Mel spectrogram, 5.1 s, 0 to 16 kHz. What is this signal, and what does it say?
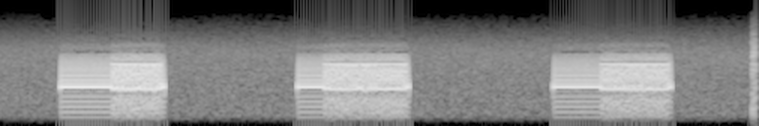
Packet radio (AX.25, as in APRS), 1200 baud, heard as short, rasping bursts, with a squelch burst at the end.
